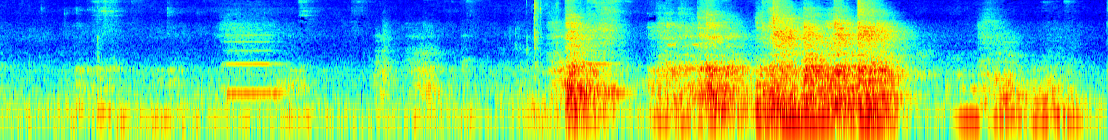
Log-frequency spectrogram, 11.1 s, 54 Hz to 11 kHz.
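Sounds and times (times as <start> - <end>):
heavy door clattering and scraping: 0.7 - 10.9.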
